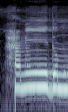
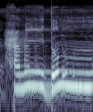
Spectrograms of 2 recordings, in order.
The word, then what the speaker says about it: হামিদুম: আলি ইব্রাহিম ইন্নাকা ইন্নাকা হামিদুম মাজিদ হামিদুম মাজিদ। এটা বড় হা রয়েছে, এখানে বড় হা উচ্চারণ করবেন।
